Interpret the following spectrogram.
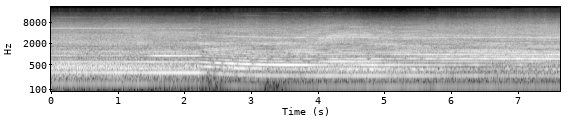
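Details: Old planer after replacing knives and reassembling with new bolts, test-cutting a board at one full crank depth: steady high motor whine drops slightly in pitch as the board feeds, smooth even cut, no knocking; running normally.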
